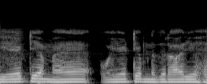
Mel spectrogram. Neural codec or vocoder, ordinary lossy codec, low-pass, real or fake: none; none; 5.4 kHz; real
